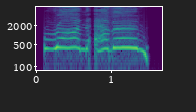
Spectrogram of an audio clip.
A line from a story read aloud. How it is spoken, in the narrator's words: Andy screamed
